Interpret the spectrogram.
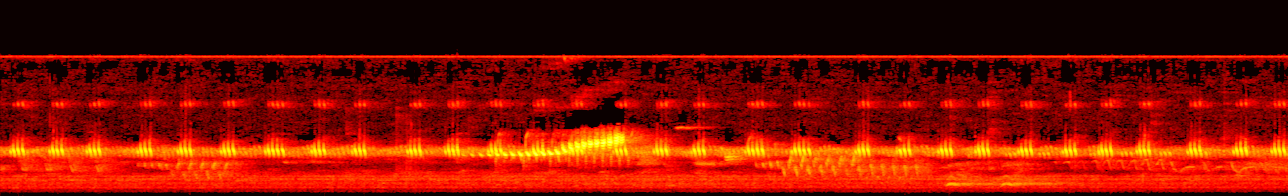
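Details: In Ontario, where the species is rare, a male prairie warbler sings on his territory on a Sunday morning to attract a mate. He sings once, a quick buzzy series climbing in pitch, over a high pulsing insect chorus and faint bird calls.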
